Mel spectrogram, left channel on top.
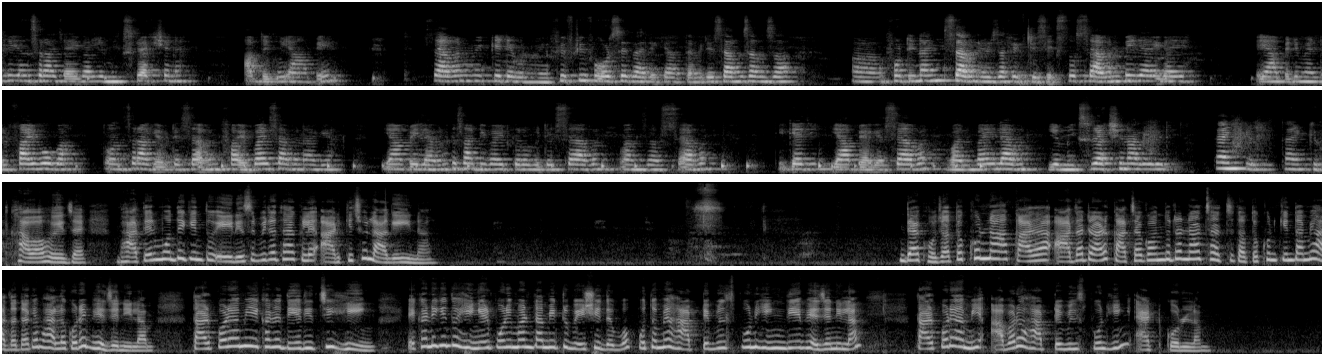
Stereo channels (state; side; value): different; both; correlation 0.00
